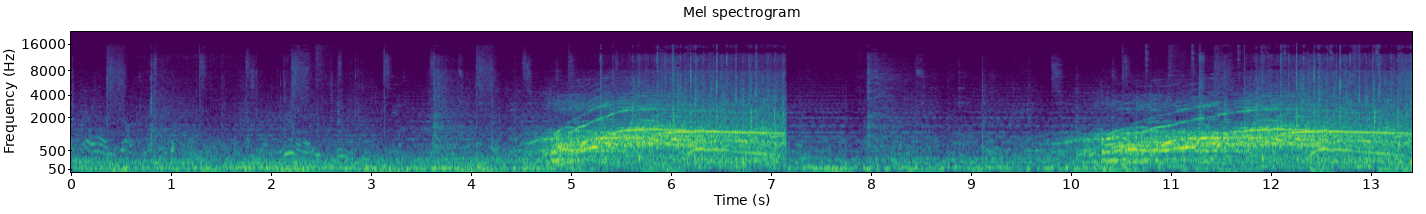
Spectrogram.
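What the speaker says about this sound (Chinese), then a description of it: "难怪全场惊呼和掌声不断" Badminton arena crowd at the Taipei Open women's quarterfinal erupts in loud gasps and cheers with applause after a rally, heard twice in replay, rising sharply and sustained over court noise and commentary.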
